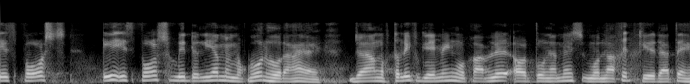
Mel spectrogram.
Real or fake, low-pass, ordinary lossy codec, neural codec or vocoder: fake; 7.2 kHz; none; codec, 16 kHz, 1 kbps, FreqCodec, larger model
